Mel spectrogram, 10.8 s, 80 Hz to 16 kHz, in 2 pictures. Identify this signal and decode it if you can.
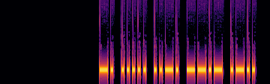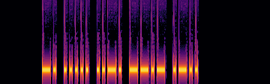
Morse code, heard as a keyed tone, about 22 wpm, 700 Hz. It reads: N5FQL N5FQL
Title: USA Call Signs - 5 Characters - Repeated 2x - 22wpm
